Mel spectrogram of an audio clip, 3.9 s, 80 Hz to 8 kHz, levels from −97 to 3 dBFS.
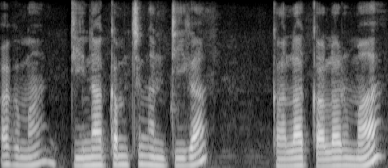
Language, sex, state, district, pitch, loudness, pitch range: Wancho, male, Arunachal Pradesh, Longding, 135 Hz, -19 LUFS, 130-150 Hz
